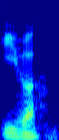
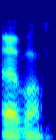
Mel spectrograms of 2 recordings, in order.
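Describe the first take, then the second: First: The name is said with an English pronunciation. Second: The name is said with a Polish pronunciation. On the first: "but you can call it Eva" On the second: "it's a Polish Eva"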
